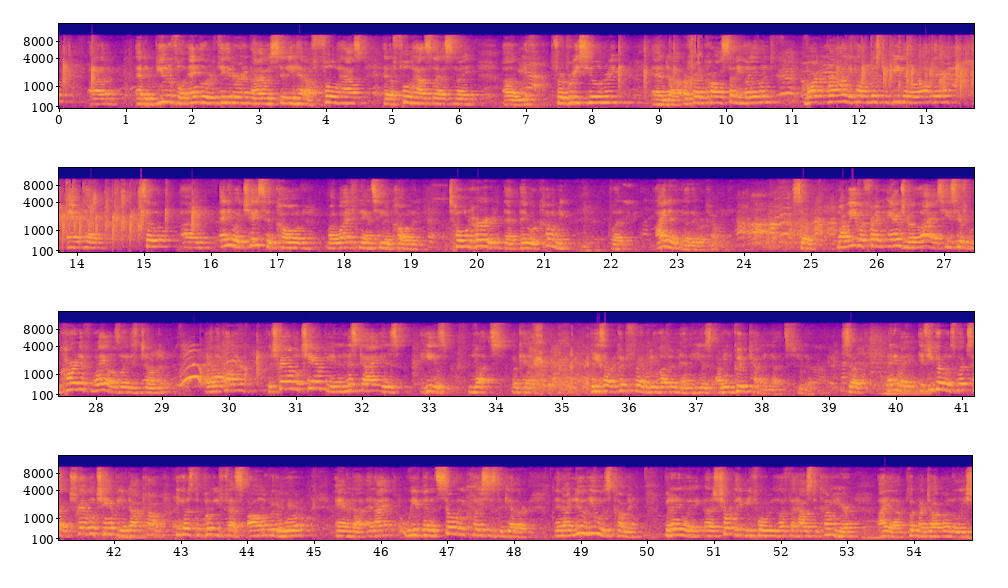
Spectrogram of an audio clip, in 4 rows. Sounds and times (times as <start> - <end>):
Speech: 0.0 - 23.8, 24.7 - 54.8.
